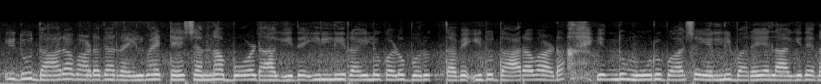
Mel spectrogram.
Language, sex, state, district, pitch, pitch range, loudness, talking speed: Kannada, female, Karnataka, Dharwad, 215 Hz, 210-225 Hz, -16 LUFS, 140 wpm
